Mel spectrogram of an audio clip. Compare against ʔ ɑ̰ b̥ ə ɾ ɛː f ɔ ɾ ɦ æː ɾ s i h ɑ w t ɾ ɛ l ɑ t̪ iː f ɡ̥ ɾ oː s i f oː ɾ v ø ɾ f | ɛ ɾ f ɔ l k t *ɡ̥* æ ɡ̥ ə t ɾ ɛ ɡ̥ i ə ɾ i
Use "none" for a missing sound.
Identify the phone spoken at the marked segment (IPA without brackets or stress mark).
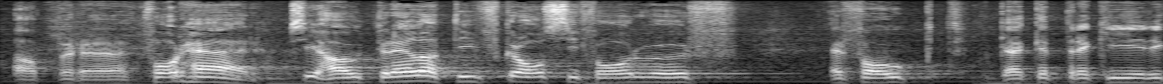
ɡ̥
